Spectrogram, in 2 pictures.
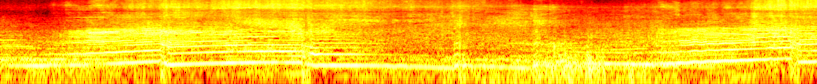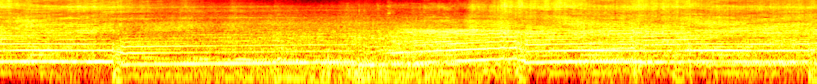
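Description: A racing car engine screams loudly, rising in pitch and shifting up through the gears again and again.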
